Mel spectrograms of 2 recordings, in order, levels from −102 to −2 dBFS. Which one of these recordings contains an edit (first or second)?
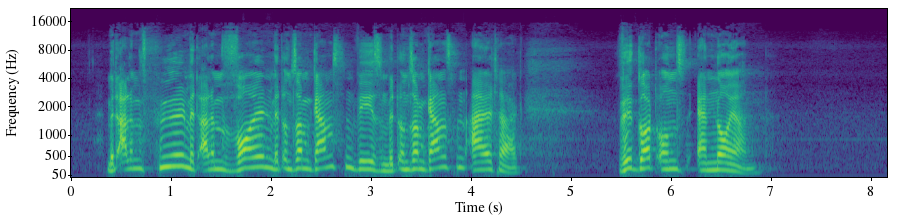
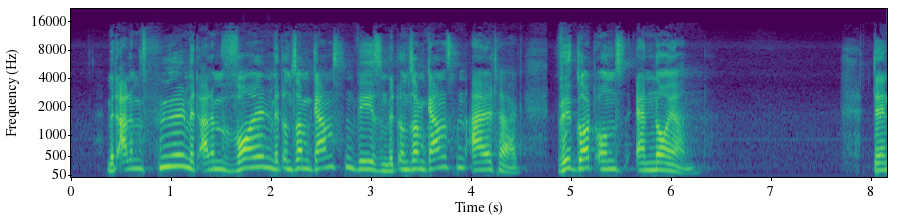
second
